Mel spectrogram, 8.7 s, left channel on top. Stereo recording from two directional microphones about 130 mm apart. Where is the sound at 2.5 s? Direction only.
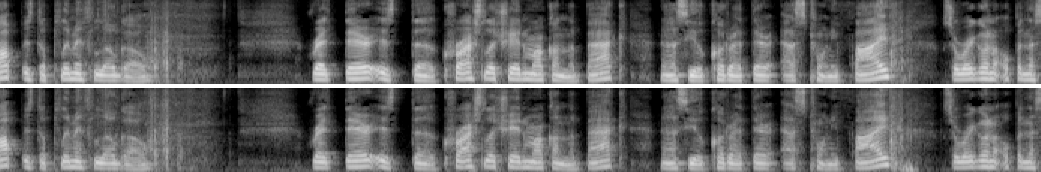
25° left (ahead or behind).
